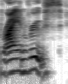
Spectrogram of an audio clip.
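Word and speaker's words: Ryan Routh: was just reading that the guy the Assassin Ryan Ruth that's how you say his name you know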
